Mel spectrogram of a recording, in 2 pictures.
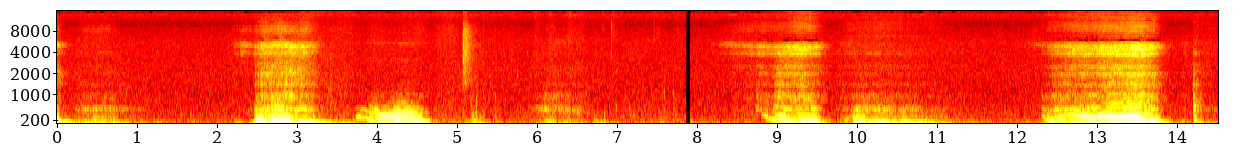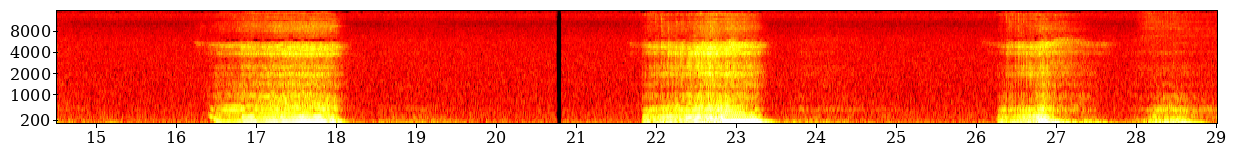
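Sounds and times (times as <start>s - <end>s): person snoring: 2.3s - 4.7s, 12.3s - 13.9s, 21.8s - 23.4s, 26.3s - 29.0s.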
